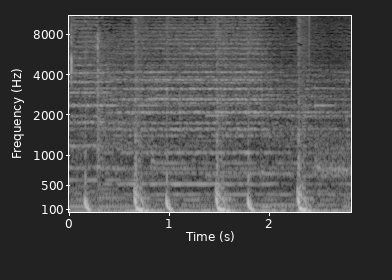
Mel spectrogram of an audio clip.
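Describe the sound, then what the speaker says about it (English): Deep, slow heartbeat thumps from the Fate/Grand Order video game, paired double beats repeating steadily over a low droning hum, loud and close. "Just listen to that heartbeat"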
